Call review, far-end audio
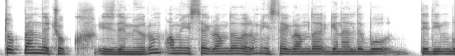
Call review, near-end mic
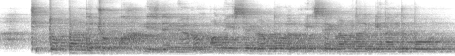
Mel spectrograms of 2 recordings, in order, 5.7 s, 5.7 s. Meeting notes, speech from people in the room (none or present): none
